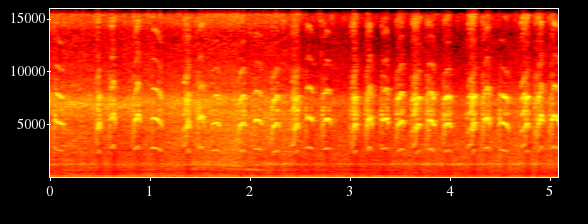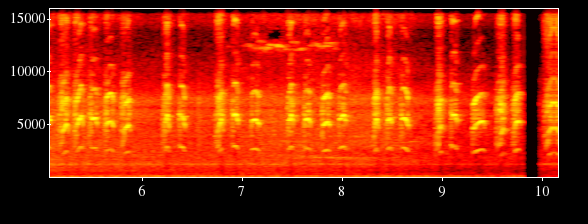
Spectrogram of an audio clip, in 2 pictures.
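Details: Drongo singing on a training master recording meant to get birds singing: fast, continuous high-pitched chirps and twittering notes in quick succession, with a constant low mechanical hum beneath, cutting off abruptly at the end.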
